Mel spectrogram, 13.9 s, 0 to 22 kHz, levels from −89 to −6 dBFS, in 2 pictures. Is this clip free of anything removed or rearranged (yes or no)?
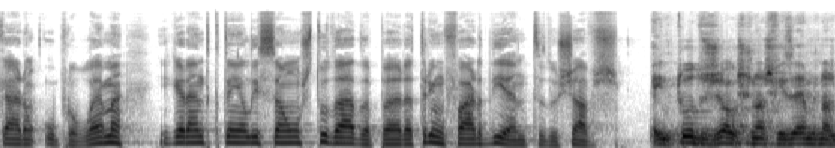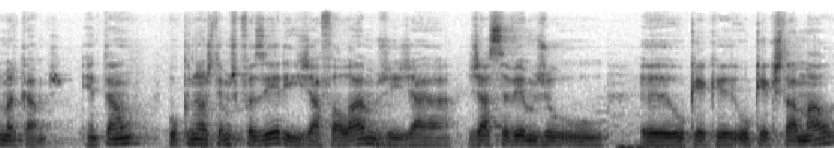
yes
